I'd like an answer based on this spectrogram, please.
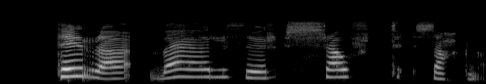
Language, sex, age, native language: Icelandic, female, 8, Icelandic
